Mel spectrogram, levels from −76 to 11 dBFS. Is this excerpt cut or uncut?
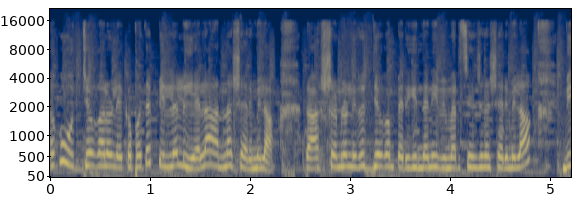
uncut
